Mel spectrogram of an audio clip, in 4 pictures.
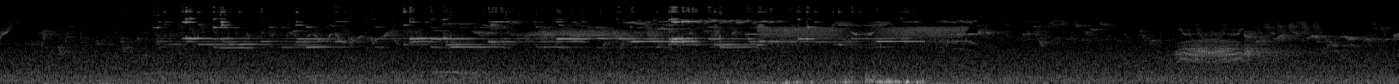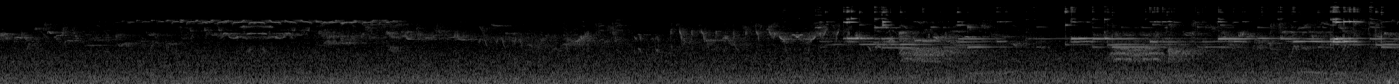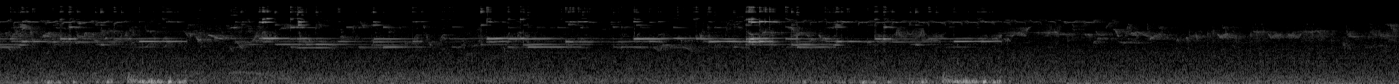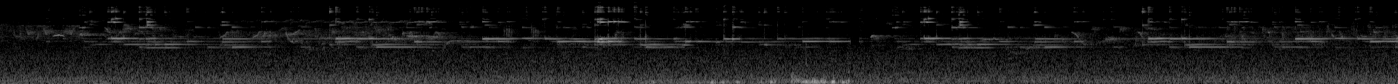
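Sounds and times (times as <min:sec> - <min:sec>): soft forest ambience: 0:00.0 - 0:55.9
wind chimes ringing: 0:01.2 - 0:09.8, 0:21.8 - 0:38.1, 0:42.4 - 0:55.9.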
